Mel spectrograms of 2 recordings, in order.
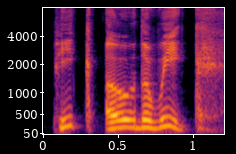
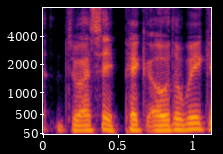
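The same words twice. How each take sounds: First: A bad stab at an Irish lilt on Peak o' the week; failed Irish accent. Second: Said in the usual way. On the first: Shown as a demonstration. Cohost attempting an Irish accent on the pick of the week, badly faked Irish accent. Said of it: "I can't even do a fucking Irish accent". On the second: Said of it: "do I say pick o' the week".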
